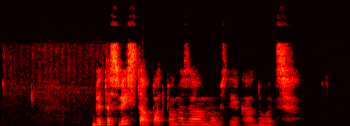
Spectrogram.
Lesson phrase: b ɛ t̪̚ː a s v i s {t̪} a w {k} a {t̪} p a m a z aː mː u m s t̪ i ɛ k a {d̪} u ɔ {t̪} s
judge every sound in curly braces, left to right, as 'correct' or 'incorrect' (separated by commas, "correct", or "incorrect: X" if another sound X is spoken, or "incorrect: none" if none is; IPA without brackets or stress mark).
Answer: correct, incorrect: p, correct, correct, correct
